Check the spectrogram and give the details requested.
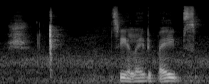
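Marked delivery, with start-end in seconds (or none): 0.1-0.3 whispering. Real, not acted.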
